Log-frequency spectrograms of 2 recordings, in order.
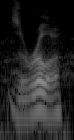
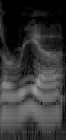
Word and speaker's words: Zarilla: Nice cut there by Zarilla, who I think I pronounced Zaria earlier, but they say it's Gorilla with a Z.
